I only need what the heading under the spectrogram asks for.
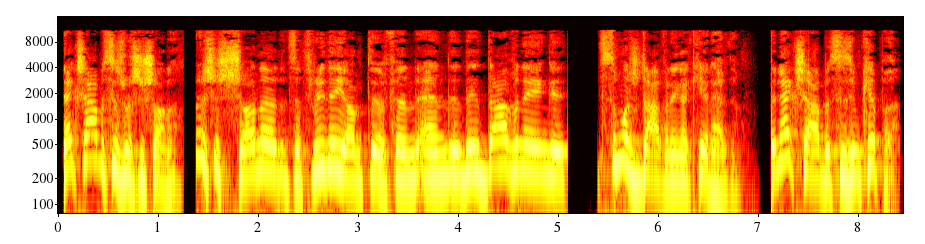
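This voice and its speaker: A man's voice: high voice, brisk. A man, a rabbi, telling an inspirational story and acting out the dialogue with energy. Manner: animated, acts out dialogue in quotes.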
